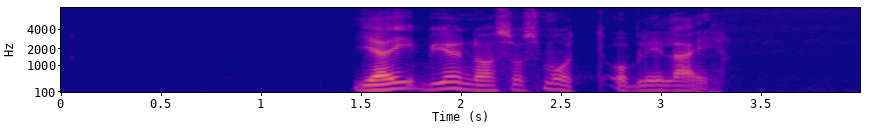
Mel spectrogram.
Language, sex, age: Norwegian, male, 63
